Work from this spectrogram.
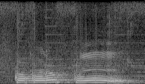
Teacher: कुकुड़ू कूं कहने में जैसे आपने मुर्गे की आवाज़ सुना होगा तो प्रारंभ में वह क्या करता है? धीरे बोलता है, फिर उसके बाद में मध्यम स्वर तक जाता है, फिर उसके बाद में उच्च स्वर तक जाता है, फिर उसका नीचे आवाज़ जाता है। यह है उदाहरण प्लुत स्वर का।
